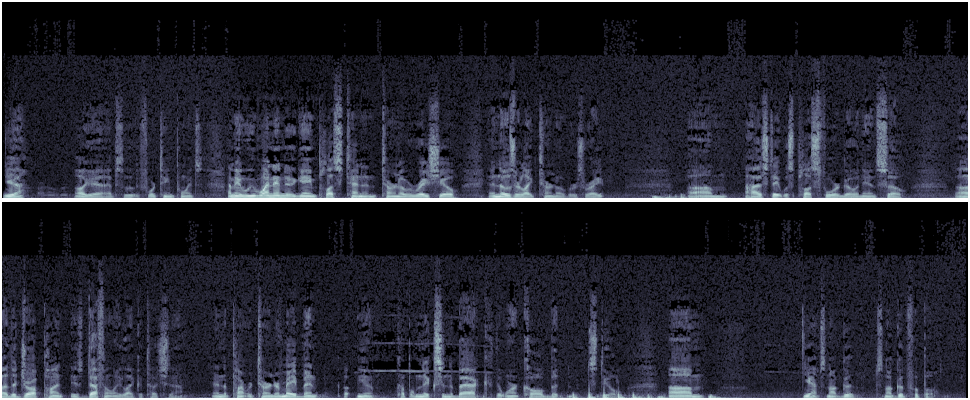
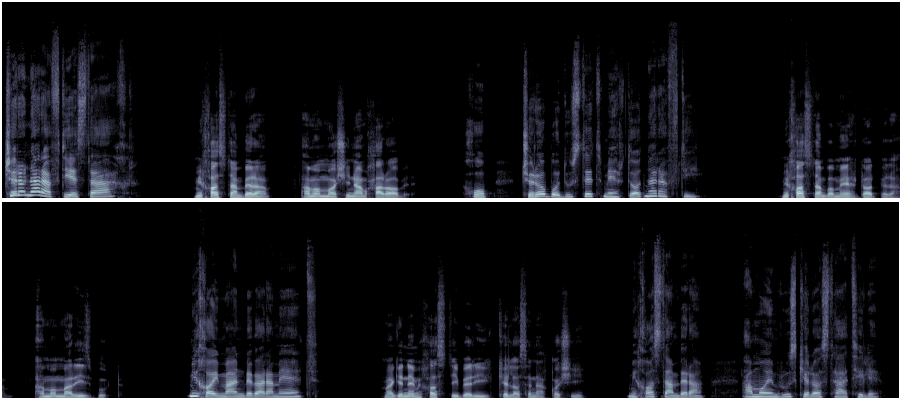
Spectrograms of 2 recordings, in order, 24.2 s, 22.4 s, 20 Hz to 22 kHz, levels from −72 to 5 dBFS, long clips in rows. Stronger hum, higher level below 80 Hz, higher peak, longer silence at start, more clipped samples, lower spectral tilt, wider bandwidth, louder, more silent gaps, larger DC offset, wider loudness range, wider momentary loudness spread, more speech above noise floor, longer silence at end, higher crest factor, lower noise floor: neither; first, -32 dBFS vs -64 dBFS; about the same, 0 dBFS vs 0 dBFS; about the same, 0 s vs 0.05 s; neither; about the same, -5 dB/octave vs -4.5 dB/octave; about the same, over 20 kHz vs 19 kHz; first, -17 LUFS vs -21 LUFS; neither; neither; about the same, 5 LU vs 5 LU; about the same, 13 LU vs 15 LU; second, 24 dB vs 67 dB; second, 0.05 s vs 0.25 s; second, 16 dB vs 22 dB; second, -40 dBFS vs -88 dBFS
